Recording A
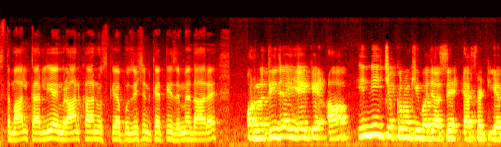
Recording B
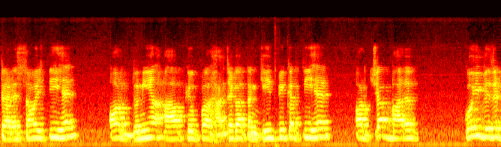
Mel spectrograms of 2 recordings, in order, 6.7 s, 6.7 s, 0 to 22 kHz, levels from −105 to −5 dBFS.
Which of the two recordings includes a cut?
A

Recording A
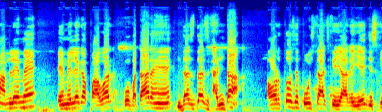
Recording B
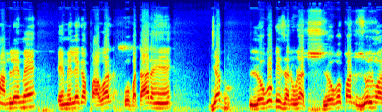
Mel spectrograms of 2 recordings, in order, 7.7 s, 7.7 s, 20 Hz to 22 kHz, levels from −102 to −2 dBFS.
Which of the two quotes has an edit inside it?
A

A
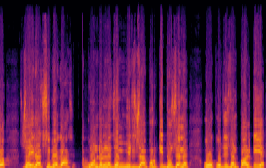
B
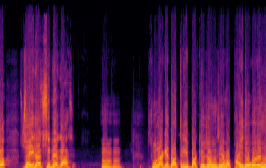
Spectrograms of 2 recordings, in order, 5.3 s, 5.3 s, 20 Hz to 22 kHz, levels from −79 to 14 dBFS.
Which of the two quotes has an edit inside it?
A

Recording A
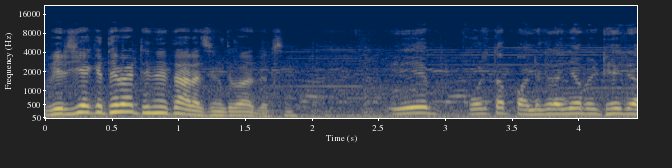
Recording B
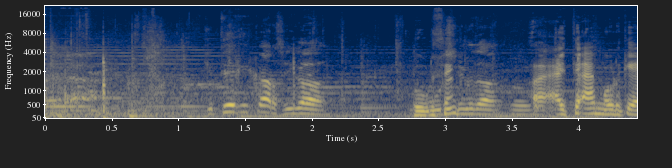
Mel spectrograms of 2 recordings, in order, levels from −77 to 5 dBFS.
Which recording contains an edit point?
B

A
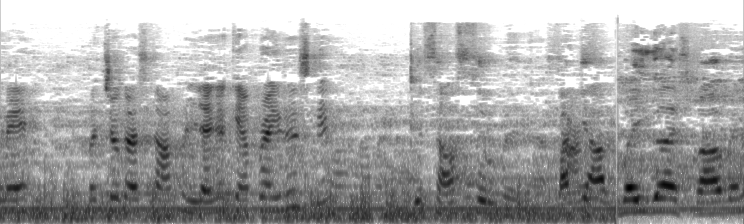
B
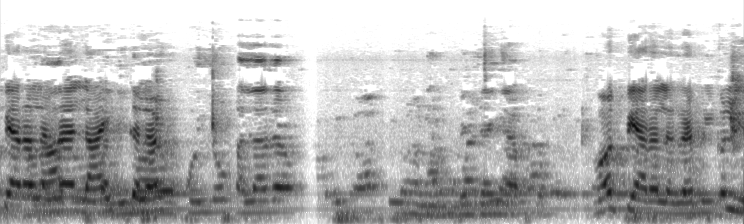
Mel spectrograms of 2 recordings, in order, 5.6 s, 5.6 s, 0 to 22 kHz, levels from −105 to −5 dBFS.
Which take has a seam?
A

